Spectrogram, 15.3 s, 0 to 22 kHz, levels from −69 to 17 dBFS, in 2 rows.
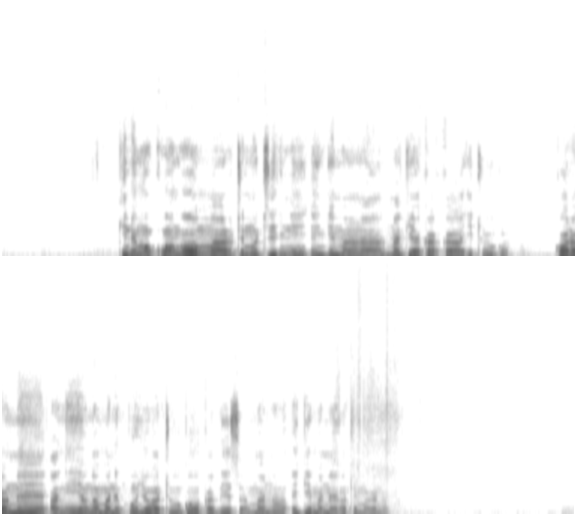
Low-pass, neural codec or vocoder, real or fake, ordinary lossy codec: none; codec, 44.1 kHz, 7.8 kbps, DAC; fake; none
